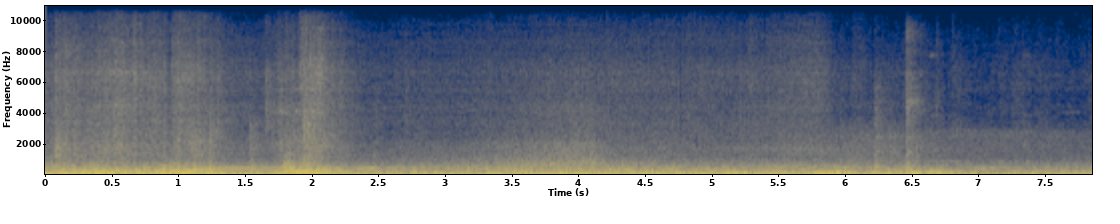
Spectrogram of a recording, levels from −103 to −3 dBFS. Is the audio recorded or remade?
recorded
